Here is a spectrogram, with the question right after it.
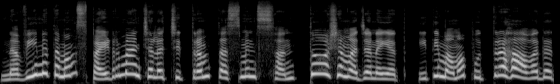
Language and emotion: Sanskrit, happy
